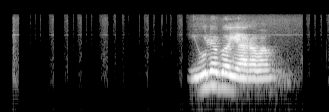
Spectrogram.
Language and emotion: Russian, neutral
